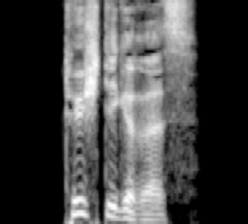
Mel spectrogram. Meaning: strong/mixed nominative/accusative neuter singular comparative degree of tüchtig
- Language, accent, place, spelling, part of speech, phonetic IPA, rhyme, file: German, Germany, Berlin, tüchtigeres, adjective, [ˈtʏçtɪɡəʁəs], -ʏçtɪɡəʁəs, De-tüchtigeres.ogg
